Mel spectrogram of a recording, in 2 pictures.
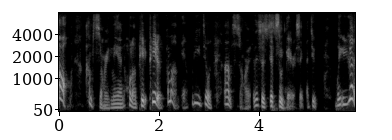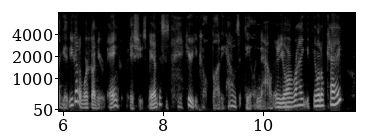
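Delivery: put-on nonchalant voice. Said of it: "I love how he tells that part of the story like it's not just completely insane sounding".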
